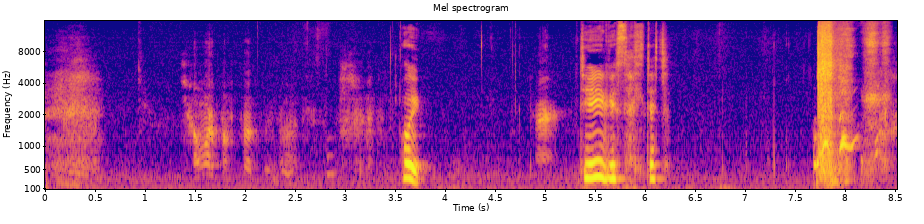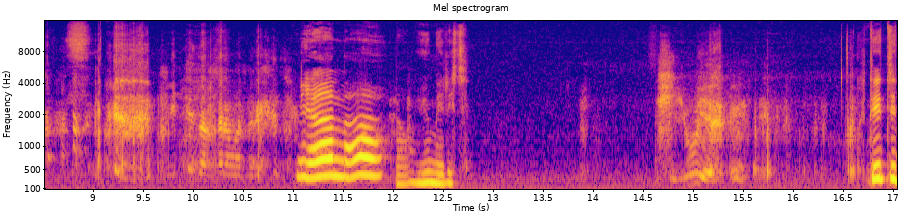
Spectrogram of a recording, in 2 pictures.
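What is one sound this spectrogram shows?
A young woman talks and reacts with animation close by.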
